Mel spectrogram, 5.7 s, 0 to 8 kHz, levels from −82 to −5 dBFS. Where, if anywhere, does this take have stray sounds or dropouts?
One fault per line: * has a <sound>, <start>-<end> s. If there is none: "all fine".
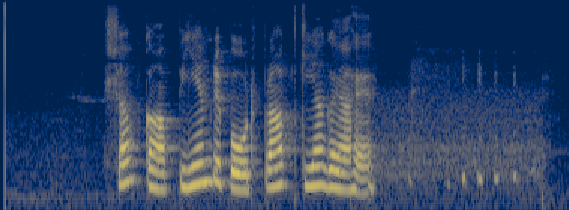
* has a laugh, 4.1-5.4 s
